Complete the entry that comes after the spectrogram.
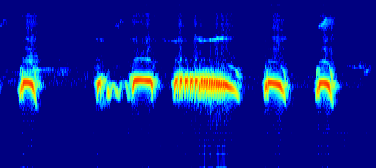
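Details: Decoy spotted dove calling in double voice to draw other doves: a full phrase of short arched coos, a long rippling note sliding downward, then two more short coos.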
